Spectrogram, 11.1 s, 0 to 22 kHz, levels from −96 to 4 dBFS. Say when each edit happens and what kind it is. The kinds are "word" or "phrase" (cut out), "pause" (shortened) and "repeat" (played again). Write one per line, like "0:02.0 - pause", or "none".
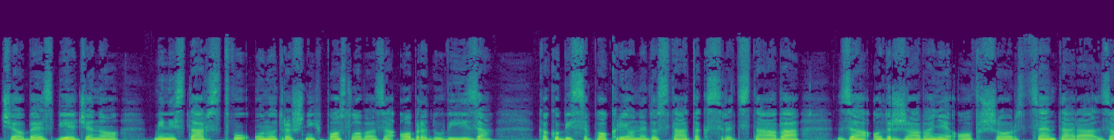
none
